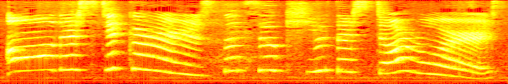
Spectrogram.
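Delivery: high, delighted squeal over the gift; excited gasp. Real, not acted. Mom opening a gift for her son, delighted. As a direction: gush over the stickers like a thrilled mom. Child opening Easter presents.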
